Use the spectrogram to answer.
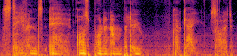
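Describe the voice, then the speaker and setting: A man's voice: medium pitch, flat delivery, normal speed. A young man in a casual video, whispering sleepily as he reviews football teams and swears offhandedly. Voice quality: whispering throughout. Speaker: video creator.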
